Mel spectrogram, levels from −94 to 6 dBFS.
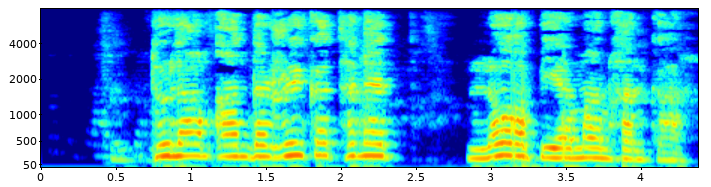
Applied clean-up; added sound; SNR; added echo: none; none; none; reverberation time 0.2 s.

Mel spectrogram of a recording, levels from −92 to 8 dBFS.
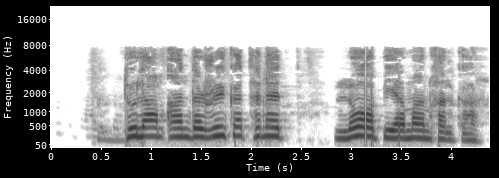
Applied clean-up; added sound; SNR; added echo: none; none; none; none.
